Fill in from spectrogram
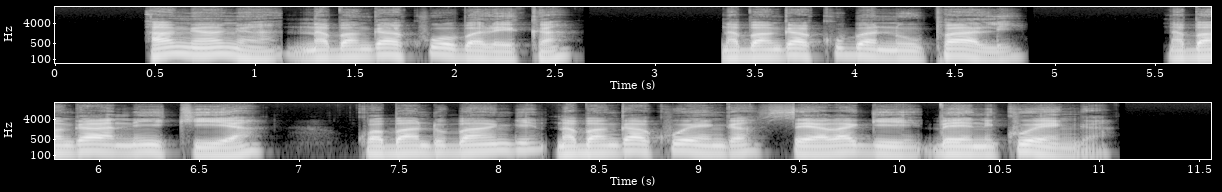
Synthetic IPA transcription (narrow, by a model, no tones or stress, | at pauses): aŋaŋanabaŋɡakuɔbalɛka | nabaŋɡakubanuːpali | nabaŋɡaniːkʰija | kwabandubaŋɡinabaŋɡakuhɛŋɡasɛalaɡiːbɛnikuhɛŋɡa̰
